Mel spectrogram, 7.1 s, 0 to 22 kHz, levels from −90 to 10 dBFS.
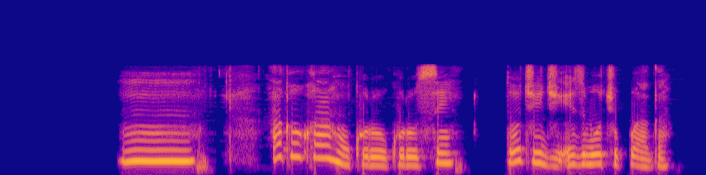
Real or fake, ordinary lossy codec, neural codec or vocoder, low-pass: real; none; none; 5.4 kHz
